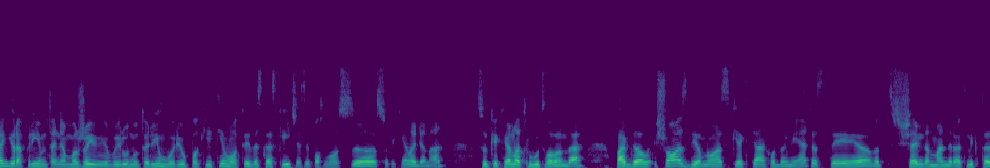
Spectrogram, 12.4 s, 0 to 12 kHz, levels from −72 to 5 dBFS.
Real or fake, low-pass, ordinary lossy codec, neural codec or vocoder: fake; 7.2 kHz; AAC, 64 kbps; codec, 16 kHz, 4 kbps, X-Codec, HuBERT features, trained on LibriSpeech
